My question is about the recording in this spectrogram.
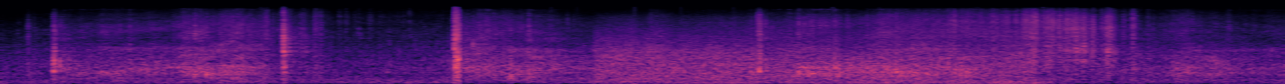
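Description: Skateboard wheels rolling on a concrete bowl, the rolling noise building as the board carves up the wall, with several sharp clacks of the board and trucks, the loudest a little past two seconds in. A hissing scrape of the wheels sliding sideways in a power slide comes near the end.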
